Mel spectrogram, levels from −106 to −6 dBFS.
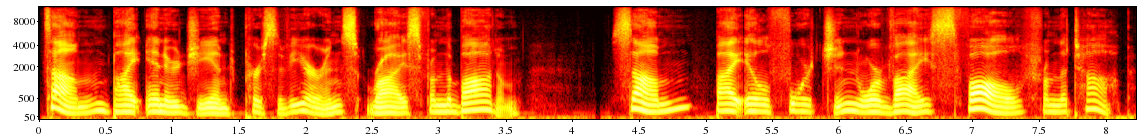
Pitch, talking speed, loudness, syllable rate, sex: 155 Hz, 140 wpm, -19 LUFS, 3.9 syllables/s, female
